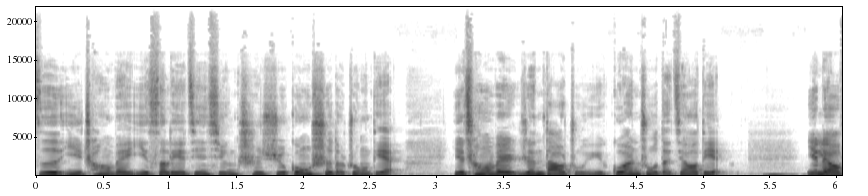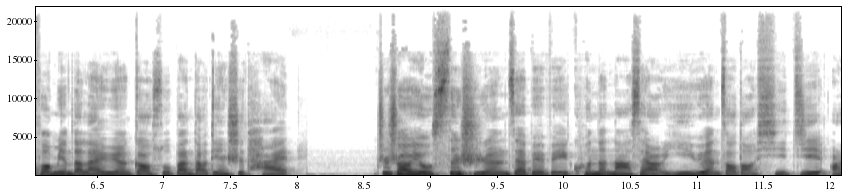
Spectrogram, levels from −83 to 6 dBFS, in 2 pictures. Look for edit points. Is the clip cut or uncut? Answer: uncut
